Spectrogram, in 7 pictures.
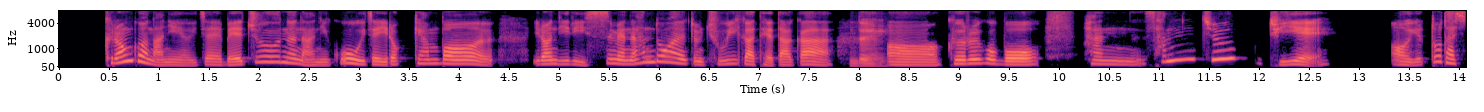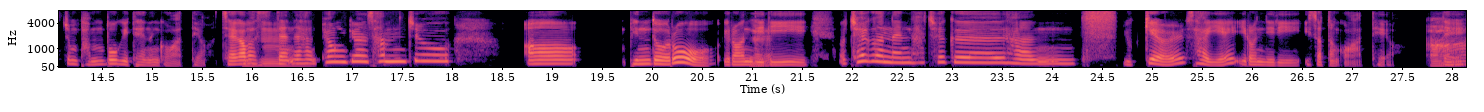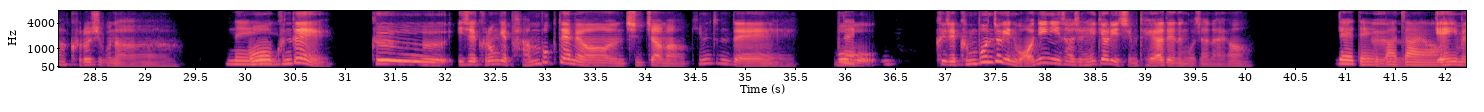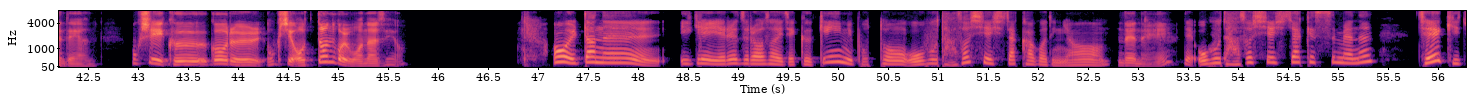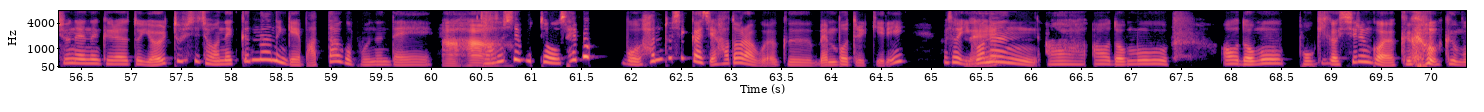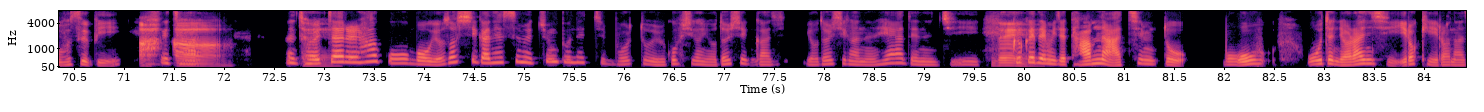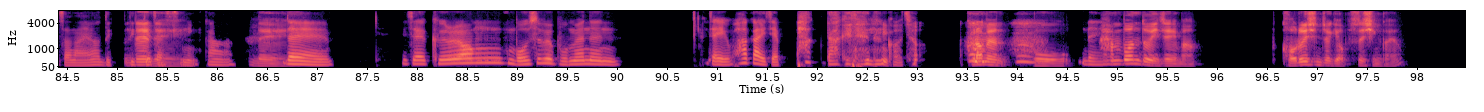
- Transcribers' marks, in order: teeth sucking; other background noise; teeth sucking; laughing while speaking: "그거"; lip smack; laughing while speaking: "나게 되는 거죠"; laugh
- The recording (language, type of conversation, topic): Korean, advice, 자주 다투는 연인과 어떻게 대화하면 좋을까요?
